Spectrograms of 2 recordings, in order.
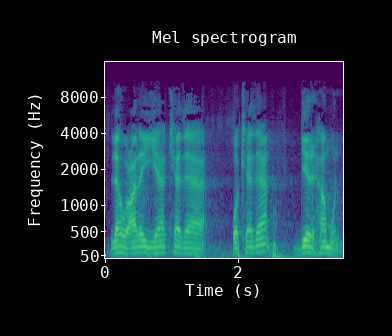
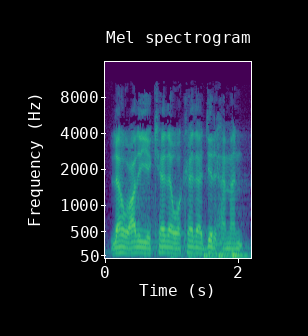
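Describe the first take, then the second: First: The last word ends in a short u vowel. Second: The last word ends in a short a vowel. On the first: "بالرفع" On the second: "أو بالنصب"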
